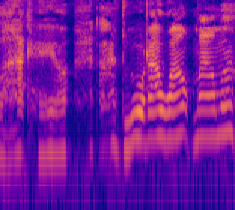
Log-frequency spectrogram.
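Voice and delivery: high, slow, hammy, over-the-top bad Southern accent. Retelling Lula's line from a movie in a bad Southern accent. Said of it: "a lot of bad Southern accents in here".

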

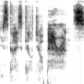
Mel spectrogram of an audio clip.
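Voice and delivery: slow, unvoiced whisper. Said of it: "I'm gonna whisper into the bottle".

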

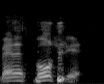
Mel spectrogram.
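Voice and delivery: mock irritated, fed-up, pissed-off tone, pitched high. Retelling what Aaron said when he was angry: imitating Aaron pissed off. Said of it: "he was pissed off".

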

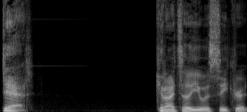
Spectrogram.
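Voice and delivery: fast, dead-serious, all-business, no-nonsense delivery. Retelling how a young son ran up to his dad: imitating son's super-serious tone. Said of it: "He runs up to me super serious".

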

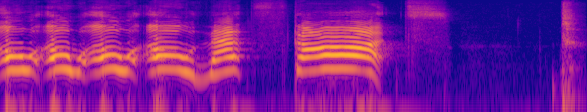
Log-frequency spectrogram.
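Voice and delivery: mock shrill, very slow, loud, panicked, drawn-out squeal. Retelling how an off-camera voice reacted: imitating Michelle freaking out. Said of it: "freaking out, going".

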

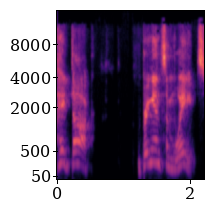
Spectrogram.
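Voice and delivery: acted, high, called-out yell. Acting out how she called out to a Thai doctor, retelling a yell to a doctor. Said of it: "She yells out to this Thai doctor".

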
